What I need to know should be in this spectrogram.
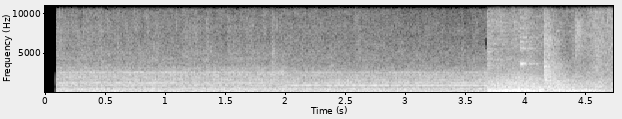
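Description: A potter's wheel hums as it spins.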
